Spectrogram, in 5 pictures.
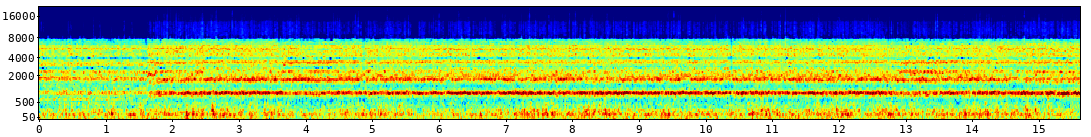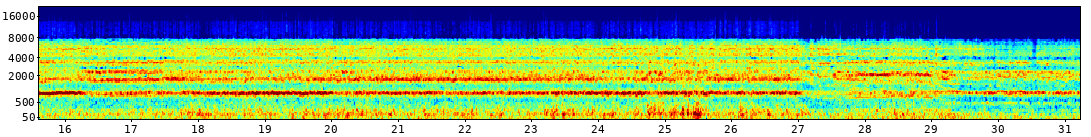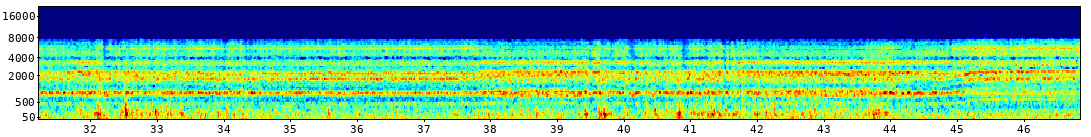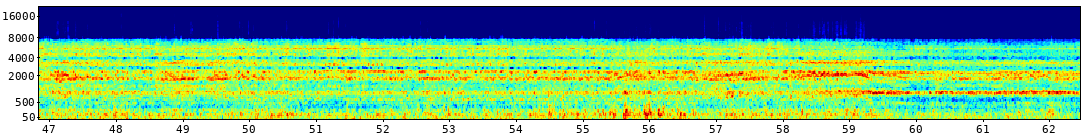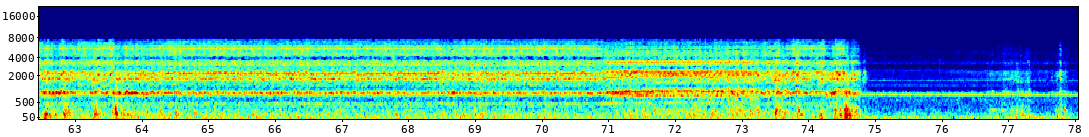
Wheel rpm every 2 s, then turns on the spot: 170, 230, 230, 230, 230, 230, 230, 220, 220, 220, 230, 230, 230, 210, 150, 120, 110, 110, 120, 110, 110, 110, 130, 160, 160, 160, 160, 160, 160, 150, 110, 120, 110, 120, 110, 110, 110, 50, 10.
none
